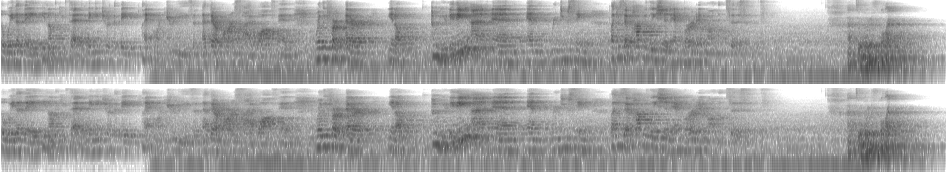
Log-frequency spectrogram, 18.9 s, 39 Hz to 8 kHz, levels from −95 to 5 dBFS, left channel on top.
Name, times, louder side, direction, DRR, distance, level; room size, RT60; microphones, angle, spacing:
voice 1, 0.0-8.1 8.6-15.3, left 1 dB, 45° left, -2 dB, 1.1 m, -34 dB
sound 1, 2.9-17.3, equal, 85° left, 1.2 m, -48 dB
voice 2, 16.5-17.8, equal, 10° right, -3 dB, 0.7 m, -33 dB
7.8 x 3.8 x 4.8 m, 2.1 s
head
